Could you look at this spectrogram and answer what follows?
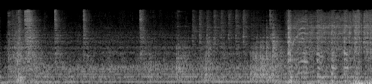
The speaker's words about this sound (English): why don't you go ahead and roll up that door? We're going in the garage.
